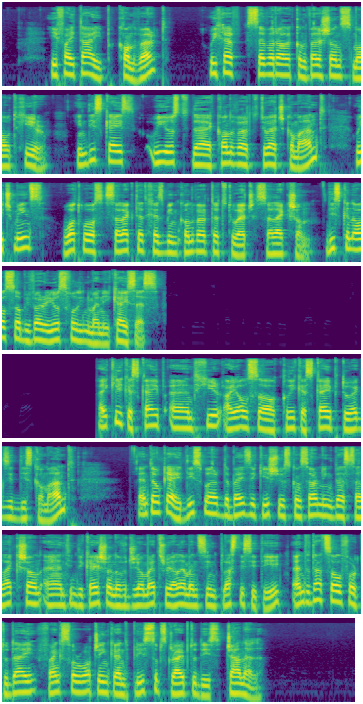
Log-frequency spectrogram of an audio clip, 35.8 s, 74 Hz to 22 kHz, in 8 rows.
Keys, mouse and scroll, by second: 1.8-4.3 typing, 19.0 Escape, 21.6 Escape.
